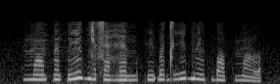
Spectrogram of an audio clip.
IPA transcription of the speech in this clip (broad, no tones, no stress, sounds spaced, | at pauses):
m ɔ̃ p ɛ̃ p ĩ l ɟ ə̃ s æ ɦ ɛ m ə k ĩ ɓ ə dʱ i b ĩ l ɓ ɔ p m ɔ̃ l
